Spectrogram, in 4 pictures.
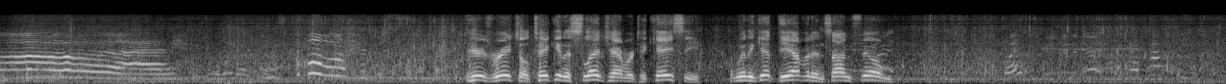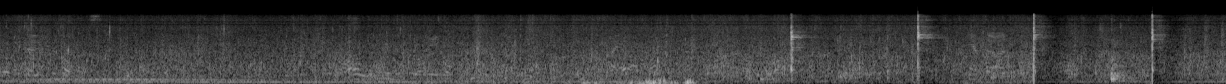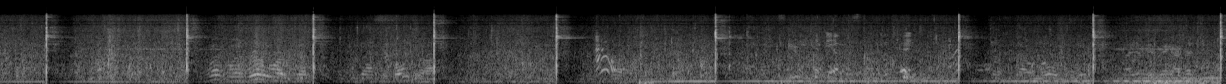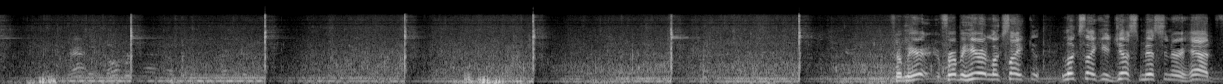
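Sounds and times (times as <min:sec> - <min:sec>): steady low hum: 0:00.0 - 0:49.0
sledgehammer striking metal: 0:21.4 - 0:21.7, 0:25.0 - 0:25.3, 0:26.4 - 0:26.6, 0:27.6 - 0:27.9, 0:28.8 - 0:29.1, 0:30.0 - 0:30.4, 0:31.6 - 0:32.1, 0:35.4 - 0:35.7, 0:36.7 - 0:37.0, 0:39.4 - 0:39.7, 0:40.8 - 0:41.1, 0:43.4 - 0:43.8, 0:44.7 - 0:45.0.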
